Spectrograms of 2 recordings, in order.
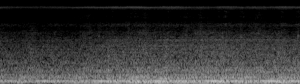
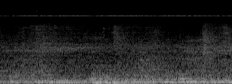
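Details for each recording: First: Lexus RX350 front KYB shock absorber with air spring on test rig, final test after repair of knocking and oil leakage: steady mechanical churn, even stroke rhythm about three per second, no knocks or clunks; cycling normally. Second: Lexus RX350 KYB air suspension shock absorber on a dynamometric testbench: a low cycling rumble with dull knocks as it strokes. It has lost oil and runs on air, so the working diagram is asymmetric and it gives no proper resistance.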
